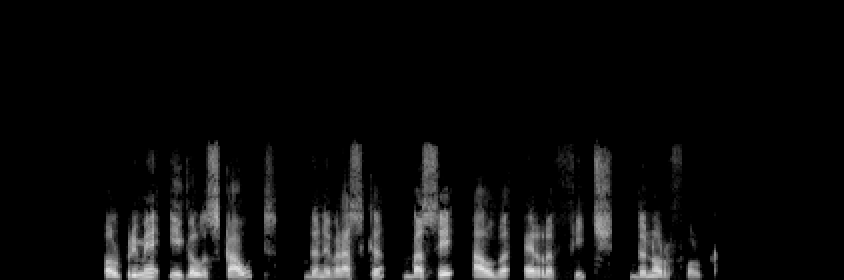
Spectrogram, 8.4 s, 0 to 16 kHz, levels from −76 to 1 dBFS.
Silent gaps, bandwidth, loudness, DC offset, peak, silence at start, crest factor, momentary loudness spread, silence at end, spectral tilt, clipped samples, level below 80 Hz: 1.62-1.67 s, 2.54-2.63 s, 2.78-3.03 s, 3.87-4.02 s, 4.59-4.72 s, 5.16-5.22 s, 5.87-5.93 s, 6.18-6.29 s; 8.2 kHz; -17 LUFS; under 0.1%; -2 dBFS; 1.05 s; 18 dB; 12 LU; 1.45 s; -4.5 dB/octave; under 0.1%; -64 dBFS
